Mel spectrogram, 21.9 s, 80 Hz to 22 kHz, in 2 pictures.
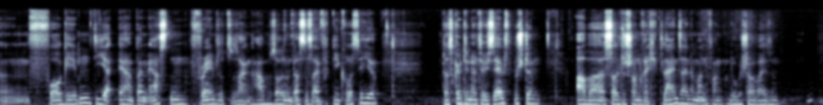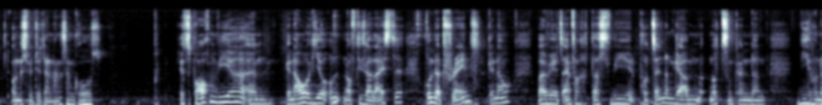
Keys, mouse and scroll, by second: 18.2 Right.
